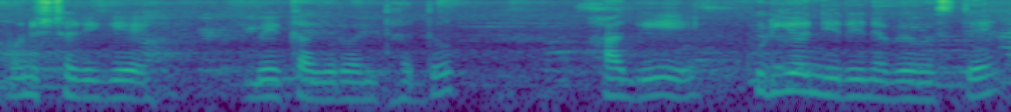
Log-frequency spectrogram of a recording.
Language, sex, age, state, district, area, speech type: Kannada, female, 45-60, Karnataka, Chikkamagaluru, rural, spontaneous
